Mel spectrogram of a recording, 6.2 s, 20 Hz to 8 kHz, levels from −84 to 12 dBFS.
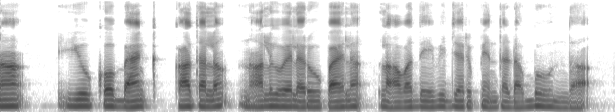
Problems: none marked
